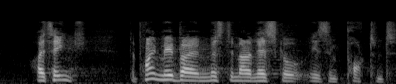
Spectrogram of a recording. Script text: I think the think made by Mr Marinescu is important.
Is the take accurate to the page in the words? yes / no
no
